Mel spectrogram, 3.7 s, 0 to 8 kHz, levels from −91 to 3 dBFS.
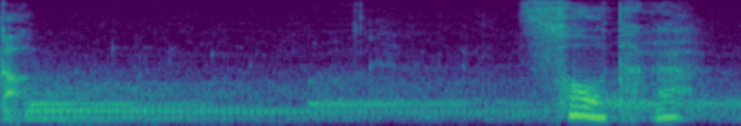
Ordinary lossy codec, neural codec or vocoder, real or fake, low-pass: none; codec, 16 kHz, 16 kbps, FunCodec, trained on LibriTTS, 50 frames a second; fake; none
